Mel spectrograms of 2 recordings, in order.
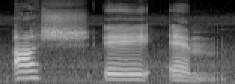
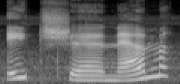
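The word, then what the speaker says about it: H&M: and you ask them where is ash a m they're gonna say what so i would like to help you pronounce these name brands the same way that is pretty standard in the u.s if you asked them where is hm they'll say oh yeah it's right over there or if you ask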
